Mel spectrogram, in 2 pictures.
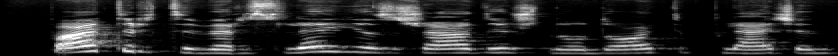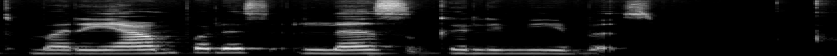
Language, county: Lithuanian, Klaipėda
